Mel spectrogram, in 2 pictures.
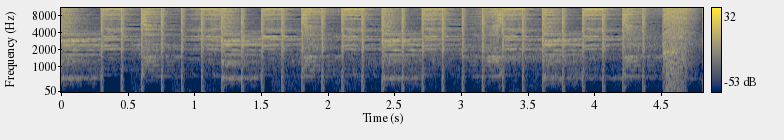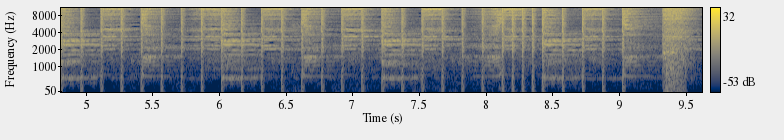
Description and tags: A percussion topper for EDM genres, works for Dubstep, Future Bass, Trap, etc.
Made in Reaper.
